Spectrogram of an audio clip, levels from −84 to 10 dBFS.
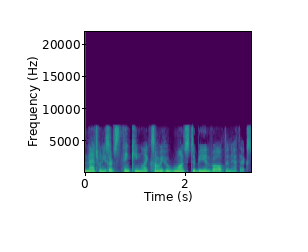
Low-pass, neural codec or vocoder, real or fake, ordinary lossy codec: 7.2 kHz; codec, 16 kHz, 0.5 kbps, X-Codec, WavLM features, trained on Multilingual LibriSpeech; fake; AAC, 48 kbps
